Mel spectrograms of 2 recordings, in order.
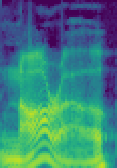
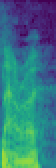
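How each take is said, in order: First: It is said as a question in an American accent. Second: It is said plainly, in the speaker's usual accent. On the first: The speaker calls it wrong. "I don't know why everybody's suddenly got an American accent" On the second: The speaker calls it right. "it's just narrow"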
